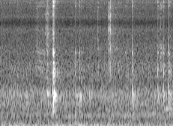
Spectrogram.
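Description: A Hudson single sculling shell being handled, heard from a camera mounted on the boat: a sharp click about two-thirds of a second in and a couple of fainter ticks, over a low rumble of handling noise.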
